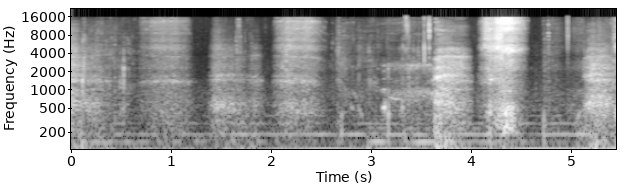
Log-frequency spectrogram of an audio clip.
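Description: A man breathing hard, a series of short hissy breaths about a second apart, over a low steady hum.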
